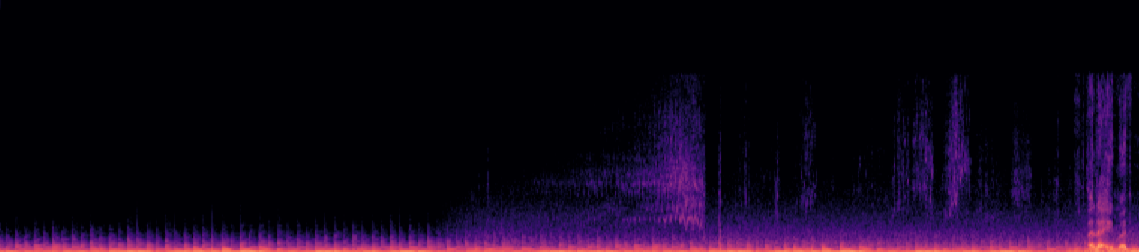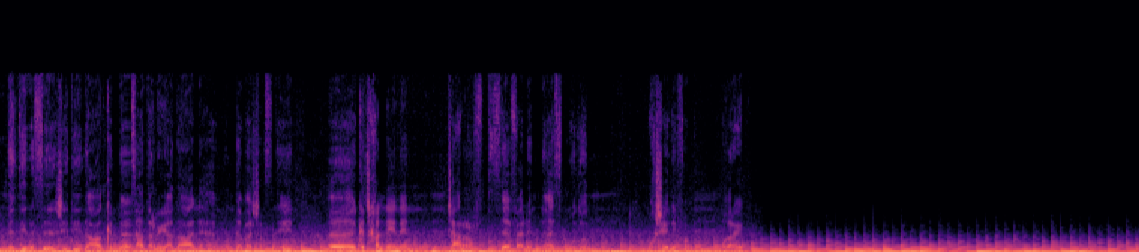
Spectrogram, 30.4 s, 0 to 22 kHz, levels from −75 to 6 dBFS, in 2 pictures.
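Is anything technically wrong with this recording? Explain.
Yes. Lost LE Audio frames cause three brief dropouts, at 4.73 to 4.75 s (20 ms lost), 16.84 to 16.94 s (100 ms) and 21.18 s (10 ms). The gap lengths fit a Bluetooth link dropping 10 ms frames. The LC3 decoder covers each gap by repeating the last spectrum with randomised phase signs, so tonal content smears into a short noisy blur. In the longer 100 ms loss the concealment fades toward silence after the first few frames. Light lossy compression is also present, but it is the codec working as designed rather than a fault.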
